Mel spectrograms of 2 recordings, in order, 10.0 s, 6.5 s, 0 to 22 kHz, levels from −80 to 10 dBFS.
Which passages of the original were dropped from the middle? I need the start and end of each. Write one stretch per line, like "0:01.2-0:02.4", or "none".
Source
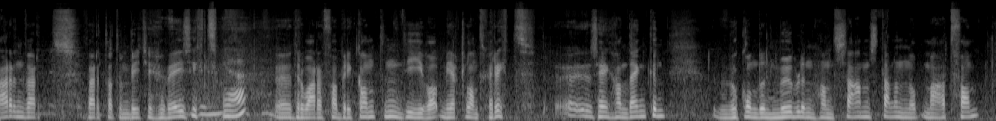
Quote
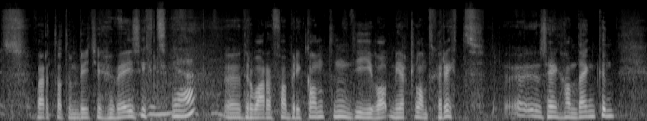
none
